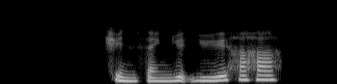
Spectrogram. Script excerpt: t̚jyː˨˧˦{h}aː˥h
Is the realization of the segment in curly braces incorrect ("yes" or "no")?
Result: no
